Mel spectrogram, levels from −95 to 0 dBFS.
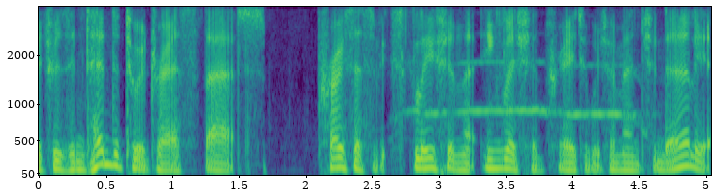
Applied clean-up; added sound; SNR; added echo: none; Dog; 14 dB; none.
